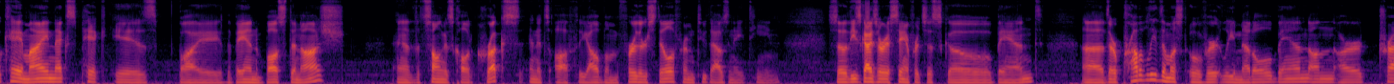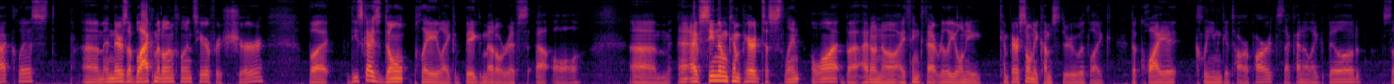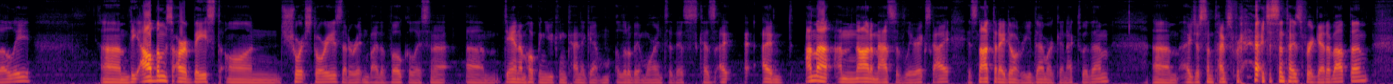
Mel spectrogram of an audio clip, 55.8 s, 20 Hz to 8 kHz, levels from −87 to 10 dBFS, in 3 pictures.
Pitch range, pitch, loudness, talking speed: 95-115 Hz, 100 Hz, -30 LUFS, 180 wpm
